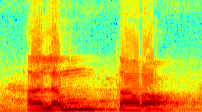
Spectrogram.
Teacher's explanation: यहाँ पर मीम साकिन के बाद ना मीम है ना बा है, यहाँ पर इजहार शफवी होगा, यानी यहाँ पर गुन्ना नहीं होगा।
